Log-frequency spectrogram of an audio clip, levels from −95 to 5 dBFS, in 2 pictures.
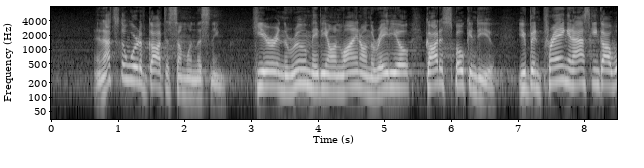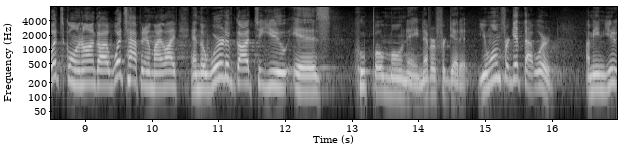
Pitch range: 115-175 Hz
